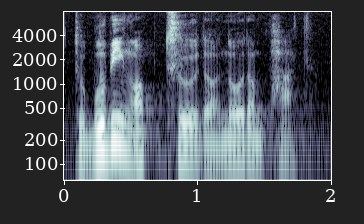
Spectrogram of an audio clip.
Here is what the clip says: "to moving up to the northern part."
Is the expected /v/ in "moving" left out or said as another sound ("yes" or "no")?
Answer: yes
